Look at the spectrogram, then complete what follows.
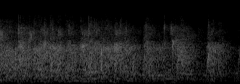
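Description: A crowd claps steadily, a dense, even wash of many hands sustained for a couple of seconds with slight swells in loudness, no voices standing out.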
